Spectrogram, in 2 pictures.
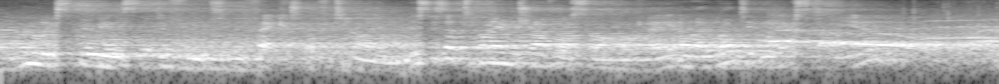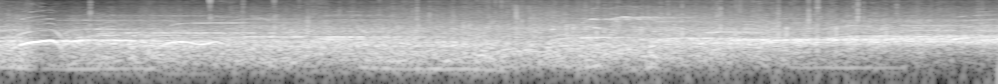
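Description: A man sings into a microphone, heard in a large echoing hall.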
